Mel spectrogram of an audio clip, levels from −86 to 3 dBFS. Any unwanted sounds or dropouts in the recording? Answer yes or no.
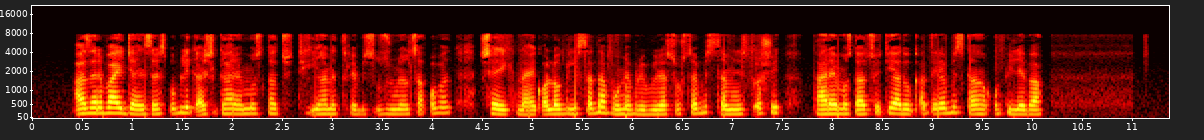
no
